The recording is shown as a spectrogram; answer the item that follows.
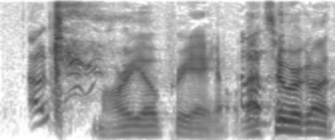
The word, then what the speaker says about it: Mario Priego: Yeah, how do you pronounce his last name? Mario Priego. Okay. Mario Priego.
